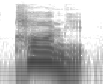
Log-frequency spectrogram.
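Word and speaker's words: 神: So the word for God is pronounced high to low, kami. But then the word for hair and paper, I believe, are both pronounced low, high, low, with the particle attaching low.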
